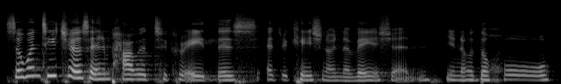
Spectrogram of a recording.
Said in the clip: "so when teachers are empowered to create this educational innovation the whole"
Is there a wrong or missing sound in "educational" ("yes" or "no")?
yes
